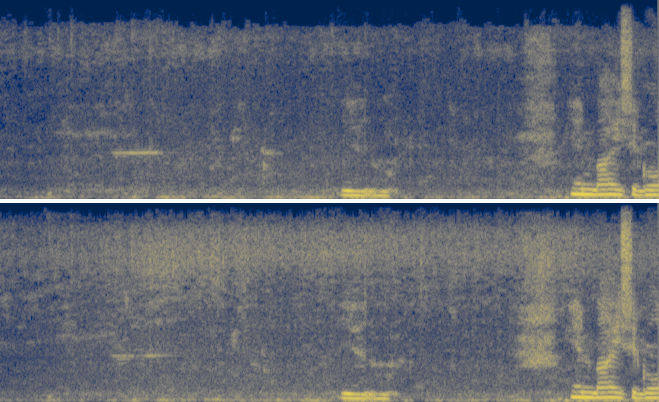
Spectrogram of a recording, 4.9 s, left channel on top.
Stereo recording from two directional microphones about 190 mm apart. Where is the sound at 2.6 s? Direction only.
10° left (ahead or behind).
